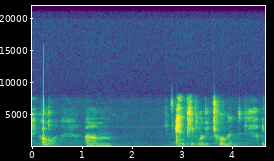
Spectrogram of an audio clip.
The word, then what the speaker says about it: Kamala: Okay, Kamala. Sorry, I said her name wrong. Kamala.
